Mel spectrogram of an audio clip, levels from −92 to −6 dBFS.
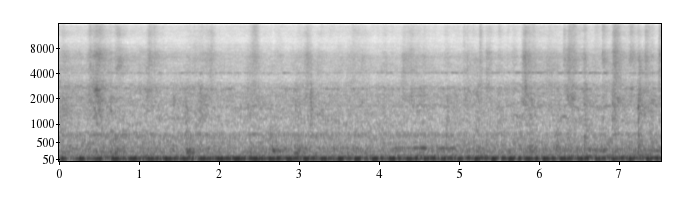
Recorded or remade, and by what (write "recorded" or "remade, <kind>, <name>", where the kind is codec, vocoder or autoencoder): remade, autoencoder, DAC-VAE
